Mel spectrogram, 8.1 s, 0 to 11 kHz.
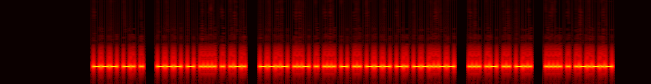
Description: Morse code, heard as a keyed tone, about 44 wpm, 700 Hz. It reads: ONE OTHER QUESTION, SAID HE.
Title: Sentences from Top 400 Words 45wpm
